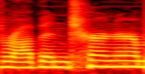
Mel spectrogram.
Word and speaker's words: Robin Turner: Mr. Chair, members of the committee, my name is Robin Turner. My name is spelled R-O-B-I-N-T-U-R-N-E-R, and I rise on behalf of the American Civil Liberties Union of Montana in opposition of House Bill 862.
